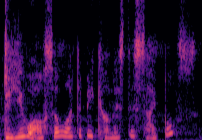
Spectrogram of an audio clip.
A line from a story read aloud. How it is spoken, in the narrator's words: It's a taunt, he's teasing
